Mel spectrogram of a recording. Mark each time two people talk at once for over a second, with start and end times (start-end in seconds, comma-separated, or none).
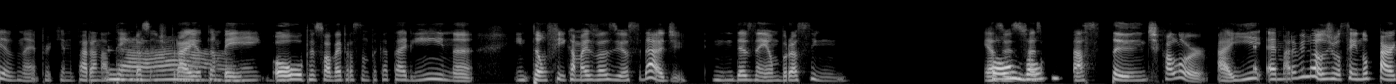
1.1-2.4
